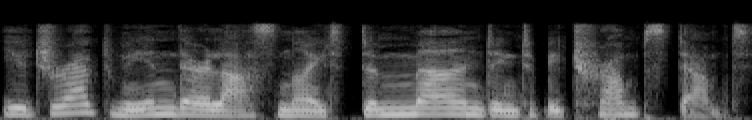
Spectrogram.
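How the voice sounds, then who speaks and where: Using a put-on character voice, a woman drawls at a moderate pace and fairly low pitch with ordinary pitch variation. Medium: read story. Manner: lazy drawl.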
